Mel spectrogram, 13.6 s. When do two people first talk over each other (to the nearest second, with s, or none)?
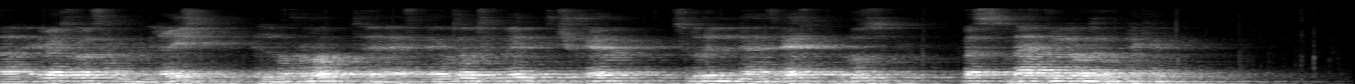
none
